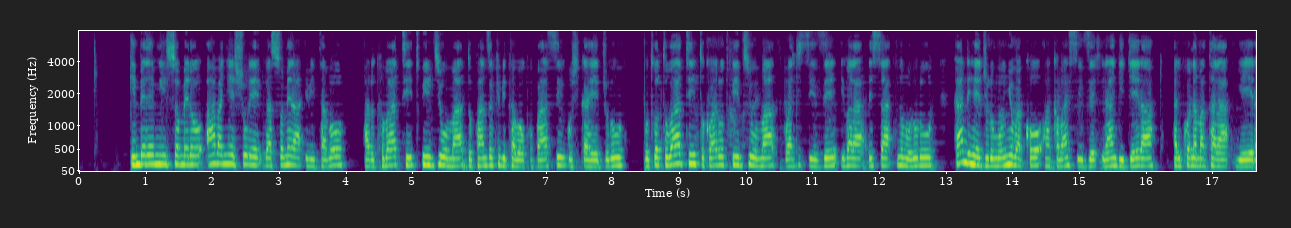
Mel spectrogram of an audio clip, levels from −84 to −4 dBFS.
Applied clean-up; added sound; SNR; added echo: neural mask model DeepFilterNet 3.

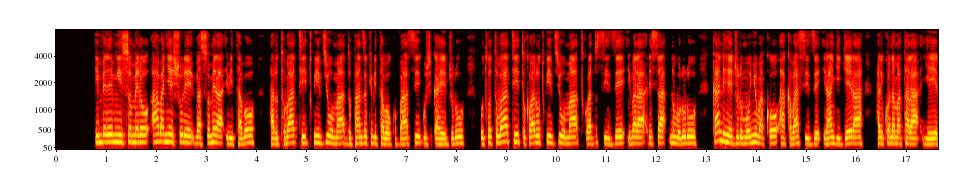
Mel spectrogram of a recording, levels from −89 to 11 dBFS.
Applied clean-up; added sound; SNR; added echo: none; none; none; none.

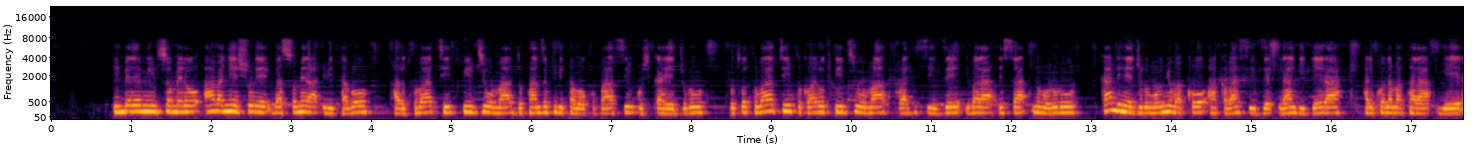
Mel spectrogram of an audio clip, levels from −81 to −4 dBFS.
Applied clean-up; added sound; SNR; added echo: neural separator model SepFormer DNS4.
